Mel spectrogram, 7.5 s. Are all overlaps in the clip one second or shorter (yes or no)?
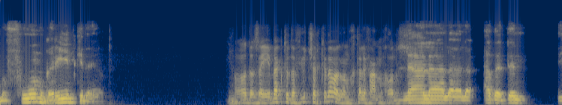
yes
